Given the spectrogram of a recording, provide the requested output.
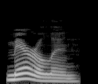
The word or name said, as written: maralyn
